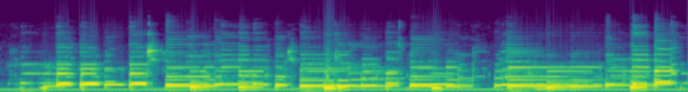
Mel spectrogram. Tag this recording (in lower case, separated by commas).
music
